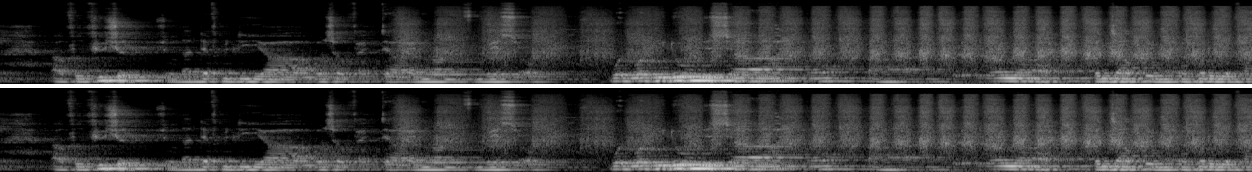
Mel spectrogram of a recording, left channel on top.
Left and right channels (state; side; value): identical; both; correlation 1.00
